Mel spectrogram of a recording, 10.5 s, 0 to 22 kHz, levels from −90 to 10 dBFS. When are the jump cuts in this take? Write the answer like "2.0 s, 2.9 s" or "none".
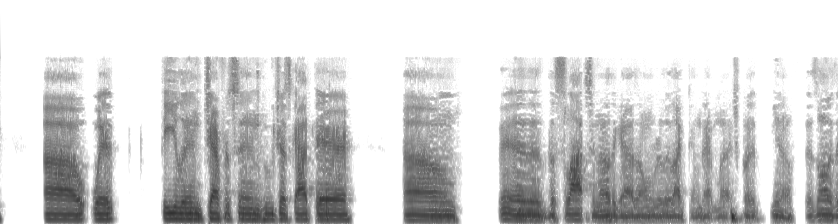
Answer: none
